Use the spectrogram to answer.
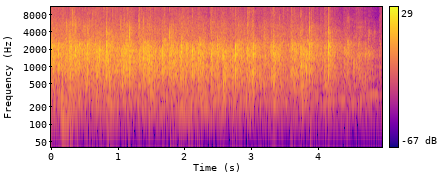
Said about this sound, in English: I'm going to invite you guys up to the stage. So, come on up and give them a big applause as they're coming.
